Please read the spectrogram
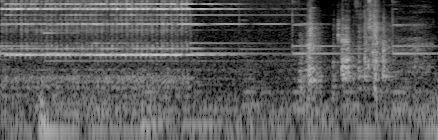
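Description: A pink desk telephone ringing: one ring lasting about two seconds. Near the end comes a short clatter as the handset is picked up.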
